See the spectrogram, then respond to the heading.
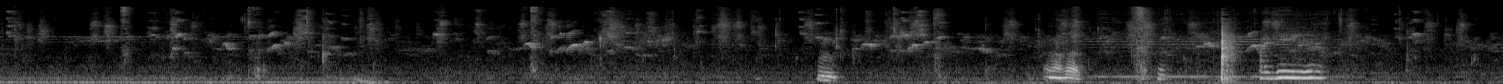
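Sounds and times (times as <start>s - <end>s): chewing and lip-smacking: 2.2s - 3.7s, 5.2s - 10.5s
short wavering voiced sound: 10.7s - 13.8s.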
